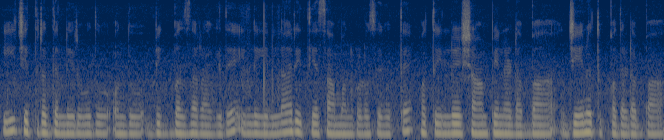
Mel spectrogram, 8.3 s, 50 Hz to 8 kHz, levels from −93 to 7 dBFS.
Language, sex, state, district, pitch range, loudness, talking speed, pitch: Kannada, female, Karnataka, Dakshina Kannada, 145-155 Hz, -39 LUFS, 135 wpm, 150 Hz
